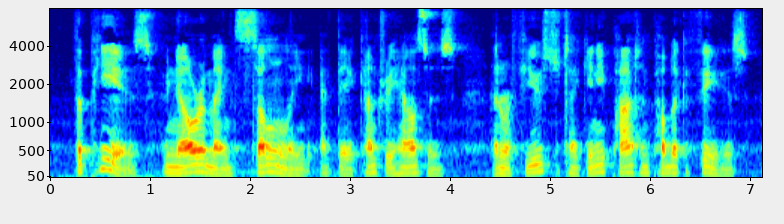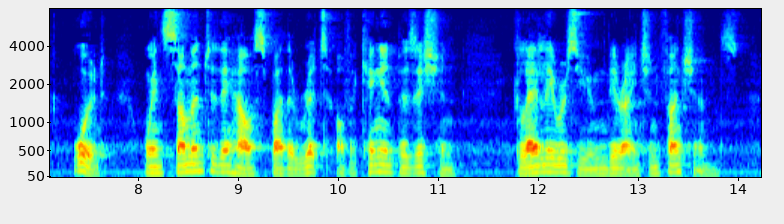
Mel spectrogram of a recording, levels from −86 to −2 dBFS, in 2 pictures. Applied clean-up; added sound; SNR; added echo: none; none; none; none.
